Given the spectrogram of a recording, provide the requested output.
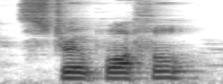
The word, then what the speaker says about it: Stroopwafel: Apparently it's a long O, not an O. So it's a Stroop. Did someone confirm that in chat? Waffle. Or is that just your theory? It's pronounced like soap. The double O and Strope. a stroke soup. waffle. Double O like soup.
